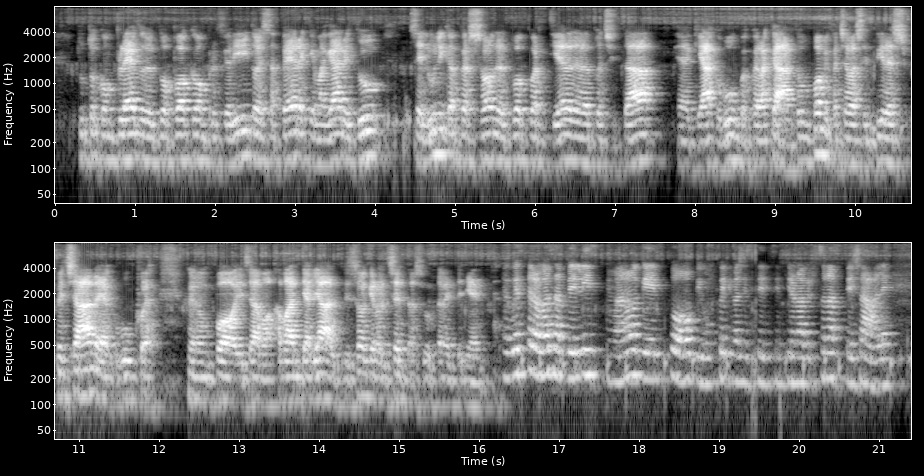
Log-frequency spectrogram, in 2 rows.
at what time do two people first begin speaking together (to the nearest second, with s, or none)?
none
